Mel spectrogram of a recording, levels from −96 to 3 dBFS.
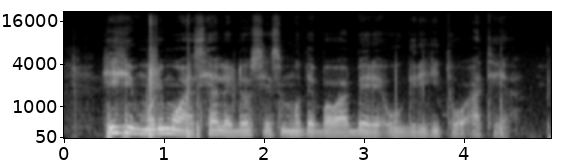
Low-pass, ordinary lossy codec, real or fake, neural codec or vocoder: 19.8 kHz; none; real; none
